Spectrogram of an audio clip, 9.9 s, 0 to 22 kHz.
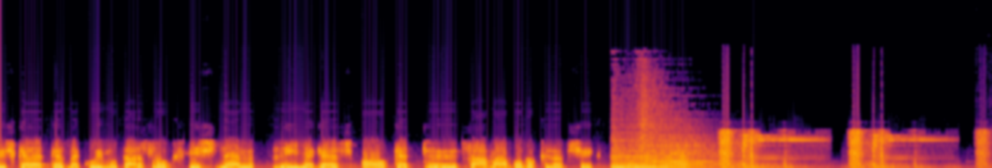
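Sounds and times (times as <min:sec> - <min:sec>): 
speech: 0:00.0 - 0:06.9
cash register ringing: 0:07.2 - 0:09.9.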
